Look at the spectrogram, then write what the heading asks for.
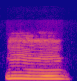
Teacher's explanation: is it a nasal sound the lips are closed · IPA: m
